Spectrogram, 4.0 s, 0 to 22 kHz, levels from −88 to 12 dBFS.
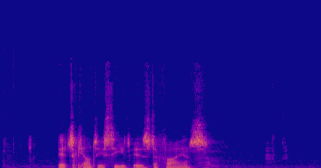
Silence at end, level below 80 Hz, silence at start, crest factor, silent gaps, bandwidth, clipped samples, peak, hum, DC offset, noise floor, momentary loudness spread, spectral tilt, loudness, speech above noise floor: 1.4 s; -64 dBFS; 0.75 s; 22 dB; none; 15 kHz; under 0.1%; -16 dBFS; none; under 0.1%; -73 dBFS; 7 LU; -4.5 dB/octave; -35 LUFS; 37 dB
